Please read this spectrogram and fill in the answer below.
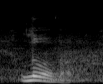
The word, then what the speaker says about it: Louisville: Louisville.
